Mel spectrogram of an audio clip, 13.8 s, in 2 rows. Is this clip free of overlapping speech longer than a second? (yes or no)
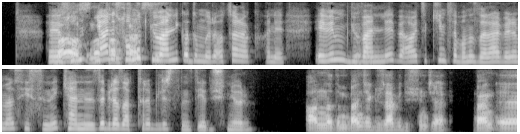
no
